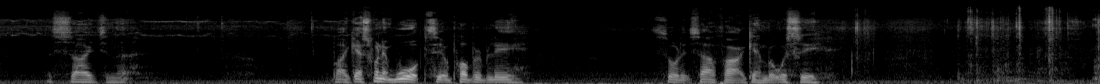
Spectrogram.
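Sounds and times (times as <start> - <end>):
fire crackling in a stove: 7.6 - 11.0.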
